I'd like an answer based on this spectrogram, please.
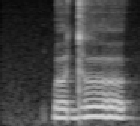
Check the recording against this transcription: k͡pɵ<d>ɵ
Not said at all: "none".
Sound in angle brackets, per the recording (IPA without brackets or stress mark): d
